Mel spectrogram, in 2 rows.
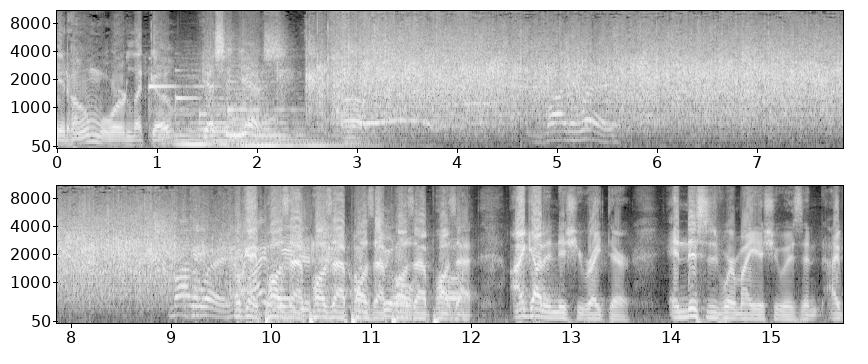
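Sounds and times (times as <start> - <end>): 
speech: 0.0 - 3.1, 9.0 - 15.7
canned applause: 2.4 - 10.6.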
